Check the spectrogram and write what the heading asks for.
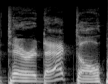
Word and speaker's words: pterodactyl: I mean, I thought I saw a pterodactyl, but it turns out it wasn't a pterodactyl. It was a small plane. – Well, and the P is silent.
